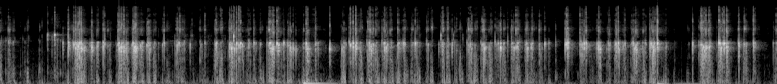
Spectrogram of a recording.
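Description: A rainbow segmented plastic fidget slug toy with hollow nested segments is held upright next to the microphone and twisted and wiggled by the fingers. It makes rapid, dense clicking rattles with a bright tone centered near 2.6 kHz and very little low end. Each click dies away almost instantly.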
